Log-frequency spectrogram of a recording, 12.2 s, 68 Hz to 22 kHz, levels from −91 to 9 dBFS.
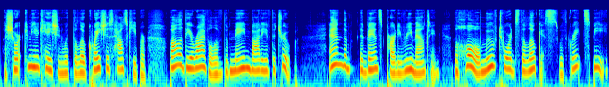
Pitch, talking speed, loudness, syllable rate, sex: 215 Hz, 155 wpm, -18 LUFS, 5.2 syllables/s, female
